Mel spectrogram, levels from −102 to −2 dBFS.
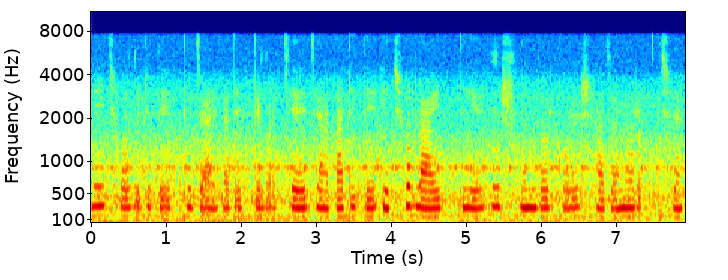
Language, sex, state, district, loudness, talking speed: Bengali, female, West Bengal, Jhargram, -16 LUFS, 130 wpm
